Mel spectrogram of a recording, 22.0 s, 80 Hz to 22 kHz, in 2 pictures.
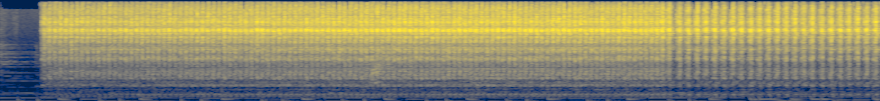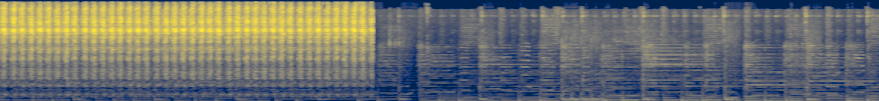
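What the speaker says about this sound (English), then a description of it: "those crazy 60, 18 or 15 frames per second burst shooting capabilities with full-size RAW images" An Olympus OM-D E-M1 Mark II firing a high-speed burst, a dense continuous rattle of shutter clicks lasting about fifteen seconds before stopping and giving way to quieter mechanical ticking.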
